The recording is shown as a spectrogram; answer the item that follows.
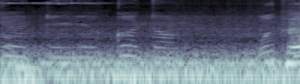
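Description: Steady low rumble of a motor vehicle's engine and road noise while riding in street traffic.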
